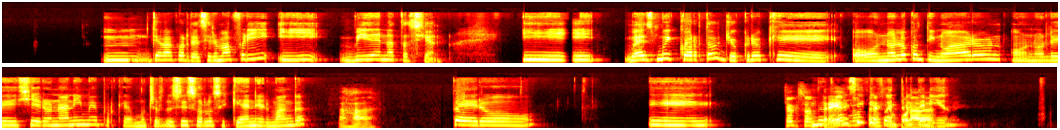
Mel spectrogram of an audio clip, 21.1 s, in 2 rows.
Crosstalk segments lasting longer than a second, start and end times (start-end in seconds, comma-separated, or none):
18.6-19.9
